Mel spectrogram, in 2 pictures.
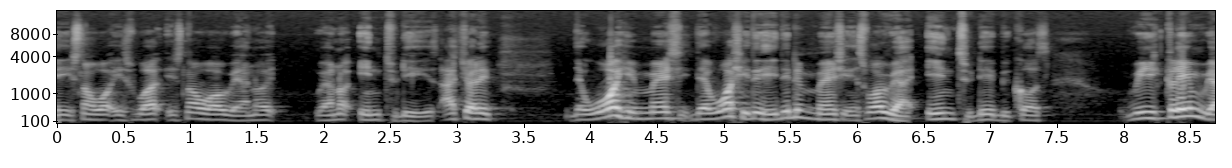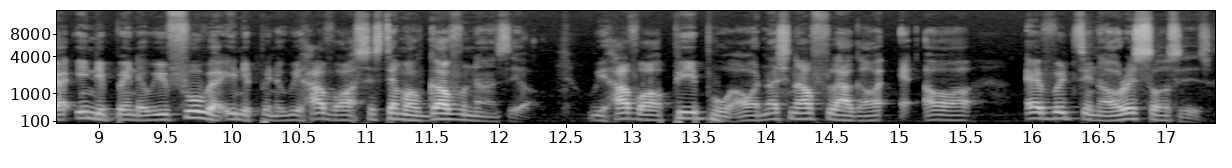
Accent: Ghana; as a Ghanaian

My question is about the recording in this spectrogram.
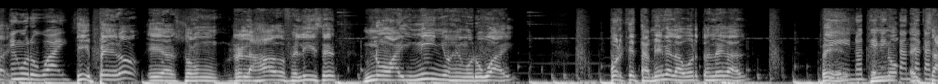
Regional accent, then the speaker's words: Honduras

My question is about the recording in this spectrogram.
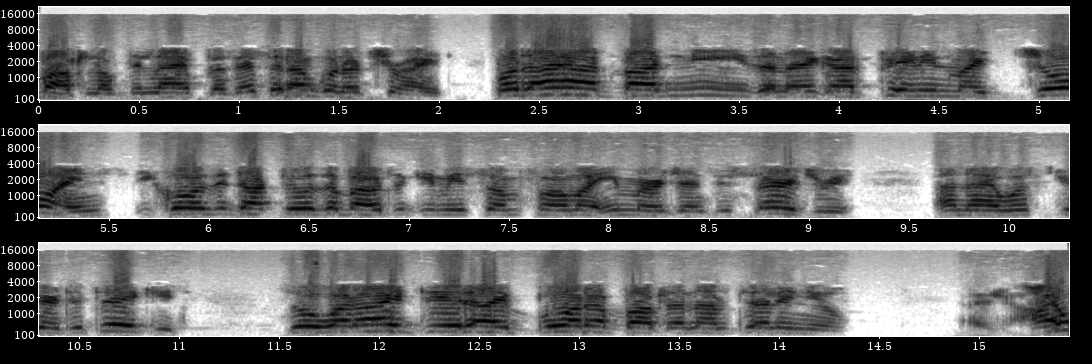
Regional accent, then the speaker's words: Jamaica; I'm from Jamaica and I honestly tell you, sometimes, as a Jamaican

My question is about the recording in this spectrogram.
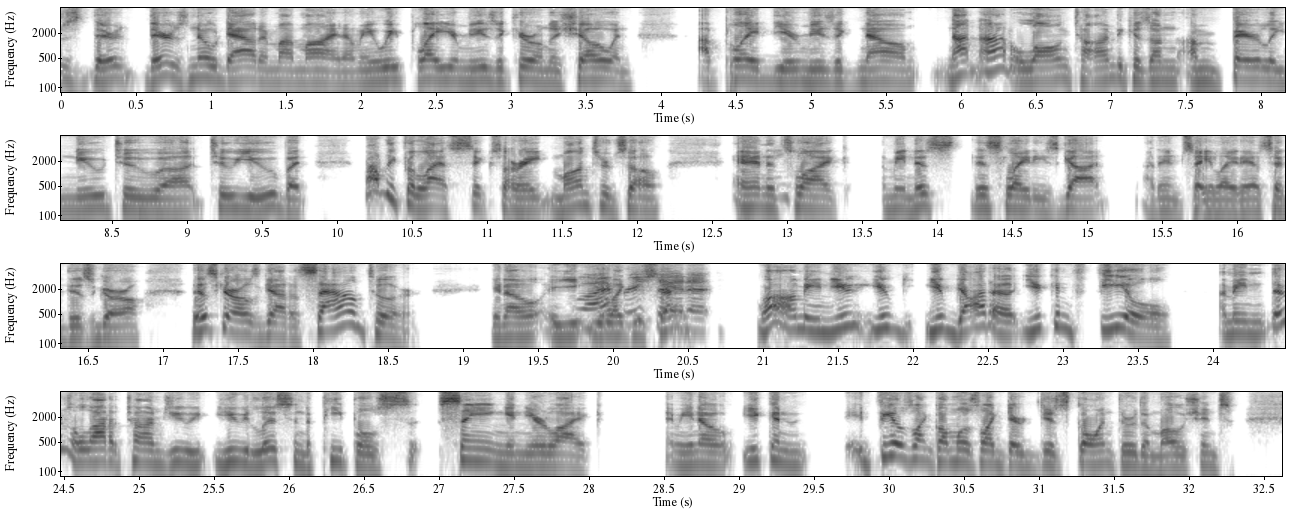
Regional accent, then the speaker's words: South Carolina, United States; So growing up in South Carolina, I mean, it's like, I did not know that.

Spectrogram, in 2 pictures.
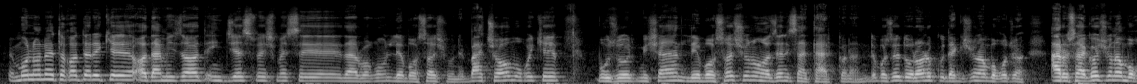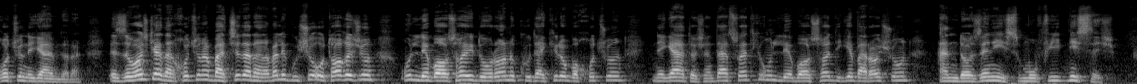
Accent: Iran; first language Persian; در جامعه فارسی زبان به دنیا آمدم در جامعه ایران زمین

